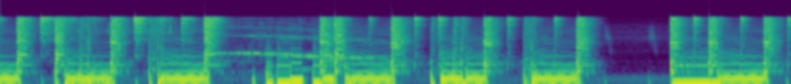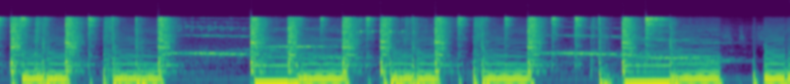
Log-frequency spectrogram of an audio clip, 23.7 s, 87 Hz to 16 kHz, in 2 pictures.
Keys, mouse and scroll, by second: 0.7-1.6 scroll down 2, 2.2 scroll up 1, 2.7 click, 3.5 click, 4.5 click, 5.0 scroll up 2, 5.5 click, 7.1 click, 7.5 scroll down 2, 9.3 middle click, 10.9 click, 11.6 click, 12.7 click, 13.3 click, 13.8 scroll up 2, 16.8 click, 17.5 scroll down 2, 19.0 click, 19.6 click, 20.7 click, 20.8 click, 21.8 click, 22.5 click.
